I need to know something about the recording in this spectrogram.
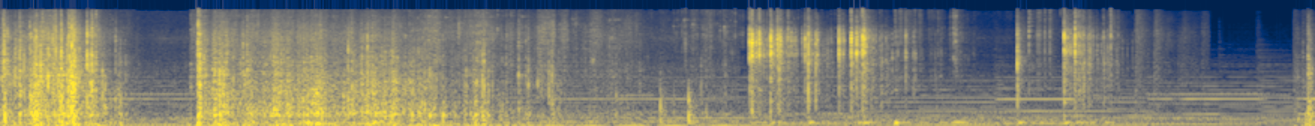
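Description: Clear plastic bag of charcoal filter media crinkling as hands dig into it, with lumps of charcoal rattling and cracking against each other. A few sharp clicks follow about five and seven seconds in as the lumps are dropped onto the rocks and mesh in a glass tank. Background music plays underneath.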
